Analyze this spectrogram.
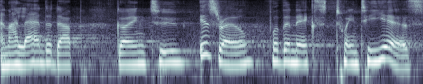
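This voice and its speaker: Someone with a South African accent speaks at a very slow pace, with noticeable background noise and audible room echo. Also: woman. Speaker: charity founder. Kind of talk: conference talk.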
